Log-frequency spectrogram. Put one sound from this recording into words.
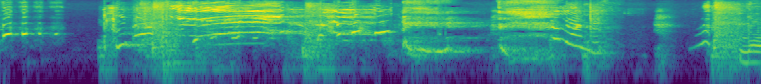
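A young man laughs loudly over an online call.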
